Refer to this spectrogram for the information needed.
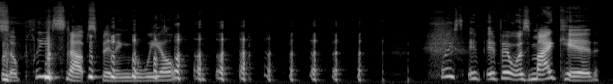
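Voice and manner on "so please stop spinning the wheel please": sweet, polite nice-mom voice, pitched higher. Speaker retells addressing someone else's child at a wheel, retelling in nice mom voice. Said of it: "I have to use nice mom voice".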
